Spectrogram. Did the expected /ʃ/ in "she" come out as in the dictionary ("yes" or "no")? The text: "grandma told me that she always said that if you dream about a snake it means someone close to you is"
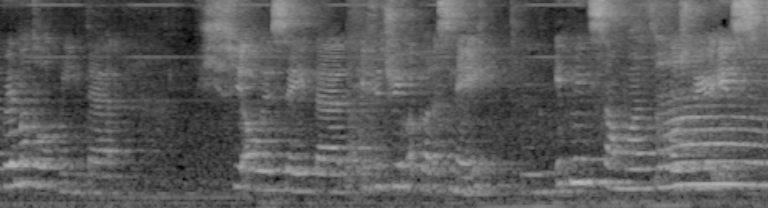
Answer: yes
